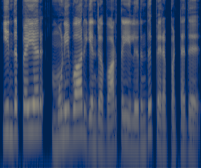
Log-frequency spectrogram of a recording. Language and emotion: Tamil, neutral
